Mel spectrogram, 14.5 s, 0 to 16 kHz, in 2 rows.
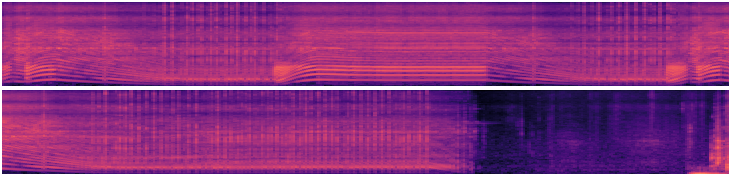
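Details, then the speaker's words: Stihl MS290 chainsaw after repair: three quick rising rev pulls, then a steady high buzz held clean before cutoff; runs well, top revs slightly short, owner thinks the high-speed screw needs tweaking. "I'm pretty happy with that right there so far. I know if I tweak that high-speed screw, I can get those RPMs on the high-speed to kick up."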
